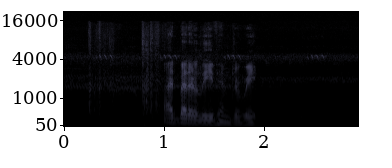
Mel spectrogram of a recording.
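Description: A man speaks briefly close to a microphone.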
